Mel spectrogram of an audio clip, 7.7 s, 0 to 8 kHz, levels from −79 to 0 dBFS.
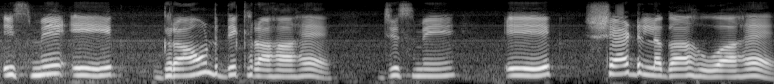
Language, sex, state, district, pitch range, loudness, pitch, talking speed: Hindi, male, Punjab, Fazilka, 200-230 Hz, -13 LUFS, 210 Hz, 95 wpm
